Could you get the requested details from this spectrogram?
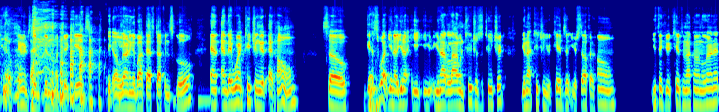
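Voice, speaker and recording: This man has a normal speaking voice and an American accent. His medium pitch shows ordinary variation at a fairly quick pace. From US, Chicago-born. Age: 60s. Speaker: race relations activist and blues musician. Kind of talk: podcast interview.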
